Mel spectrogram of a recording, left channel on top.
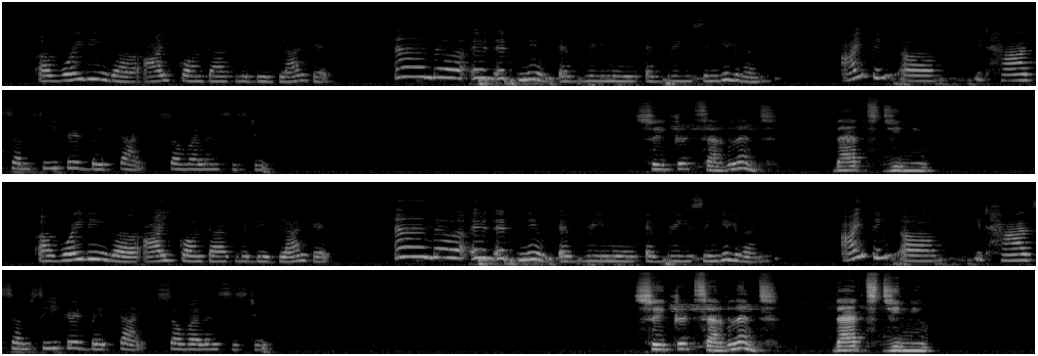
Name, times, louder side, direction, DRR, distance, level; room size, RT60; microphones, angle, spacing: voice 1, 0.4-3.3 3.9-7.7 8.4-9.4 9.7-13.0, right 3 dB, 30° right, 0.7 m, -35 dB
voice 2, 16.7-18.1 18.7-19.6, right 10 dB, 60° right, 0.3 m, -27 dB
3.5 x 2.1 x 3.1 m
head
